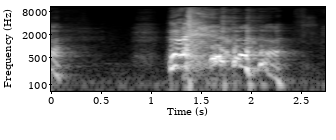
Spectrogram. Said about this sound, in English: oh, I'm going to sneeze.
